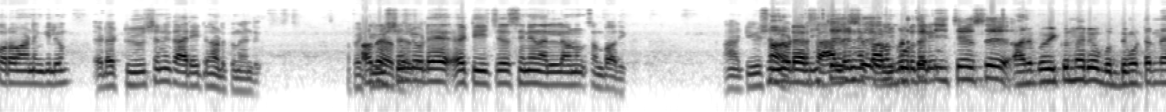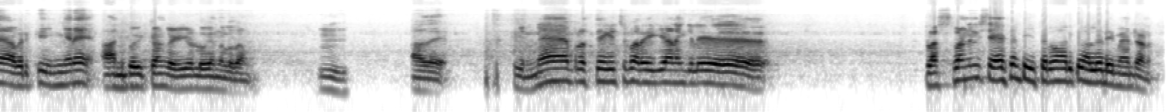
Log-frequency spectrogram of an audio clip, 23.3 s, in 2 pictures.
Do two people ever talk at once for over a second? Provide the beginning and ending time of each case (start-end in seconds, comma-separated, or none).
none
